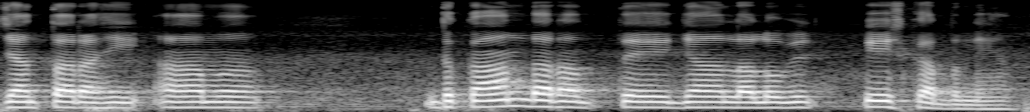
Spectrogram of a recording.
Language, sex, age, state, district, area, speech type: Punjabi, male, 45-60, Punjab, Mansa, rural, spontaneous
